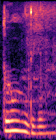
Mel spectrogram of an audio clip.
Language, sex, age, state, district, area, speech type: Santali, female, 30-45, West Bengal, Malda, rural, spontaneous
